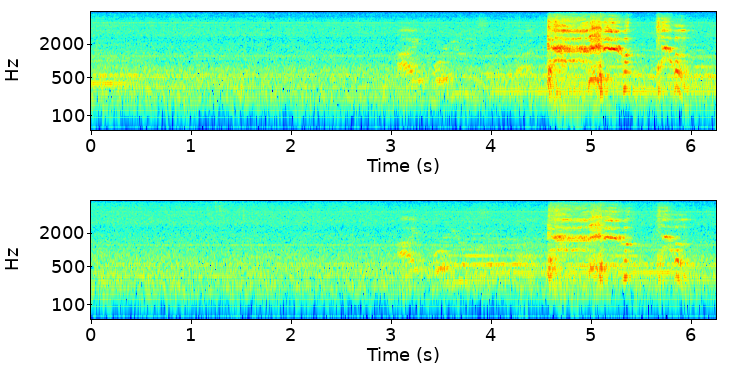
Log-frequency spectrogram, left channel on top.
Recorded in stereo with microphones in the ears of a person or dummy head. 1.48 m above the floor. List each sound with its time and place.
3.0 s a man speaking: 25° left (ahead or behind), 3.5 m
4.6 s a cough: 40° left (ahead or behind), 1.0 m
